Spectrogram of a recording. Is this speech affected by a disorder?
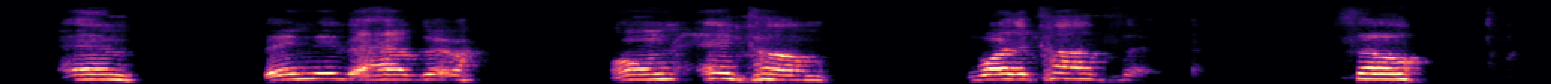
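Yes: cerebral palsy; born very premature, staff help with Hoyer lift transfers in and out of bed.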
